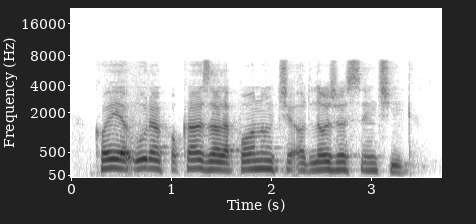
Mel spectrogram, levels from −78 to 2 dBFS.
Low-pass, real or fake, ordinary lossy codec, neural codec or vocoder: 7.2 kHz; fake; none; codec, 16 kHz, 0.5 kbps, X-Codec, HuBERT features, trained on balanced general audio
